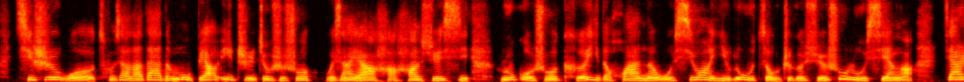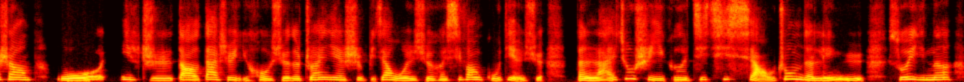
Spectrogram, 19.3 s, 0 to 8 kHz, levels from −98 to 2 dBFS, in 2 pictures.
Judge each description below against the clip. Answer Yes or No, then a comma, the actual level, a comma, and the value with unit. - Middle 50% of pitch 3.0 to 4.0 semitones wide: No, average, 4.6 semitones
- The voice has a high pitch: Yes, high, 195 Hz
